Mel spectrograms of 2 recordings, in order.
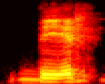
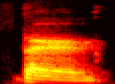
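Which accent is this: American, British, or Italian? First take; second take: Italian; American. First: It is said with an Italian-style pronunciation. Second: It is said with an American accent. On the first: "the most common pronunciation for Italian students would be bird" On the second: "with an American accent, then it would become bird"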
